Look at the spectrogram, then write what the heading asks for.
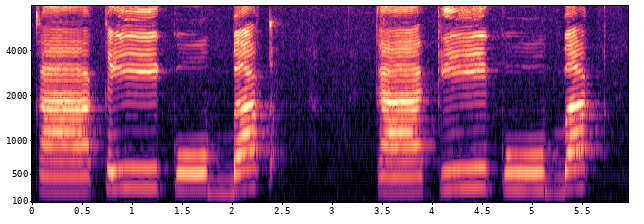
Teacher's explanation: Nah, huruf K ini melafalkannya dengan lisan yang menyentuh langit-langit bagian belakang dan diiringi dengan udara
